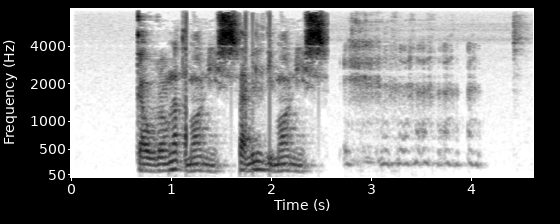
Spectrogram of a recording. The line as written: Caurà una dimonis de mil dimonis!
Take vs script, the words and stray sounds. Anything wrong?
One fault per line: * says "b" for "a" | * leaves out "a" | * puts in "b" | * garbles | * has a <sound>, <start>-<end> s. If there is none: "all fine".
* has a laugh, 2.7-4.2 s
